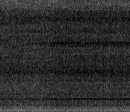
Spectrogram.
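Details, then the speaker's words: High-kilometre free donated project car on a cold start after sitting about three weeks; smooth, even, quiet idle with no knocks or misses, faint steady accessory whir, owner notes a couple of minor noises but starts and runs beautifully. "what a weapon hey cold start nice and quiet yeah look she's got our issues there's a couple of you know noises here and there but starts and runs beautiful"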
